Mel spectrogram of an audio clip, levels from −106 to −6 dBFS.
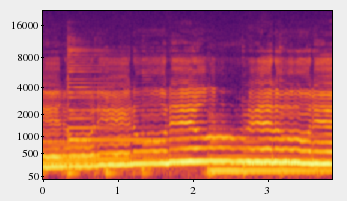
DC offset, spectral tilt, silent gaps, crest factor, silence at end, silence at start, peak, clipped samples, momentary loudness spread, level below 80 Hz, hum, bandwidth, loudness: under 0.1%; -6.5 dB/octave; none; 10 dB; 0 s; 0 s; -2 dBFS; under 0.1%; 4 LU; -52 dBFS; none; 11.5 kHz; -13 LUFS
